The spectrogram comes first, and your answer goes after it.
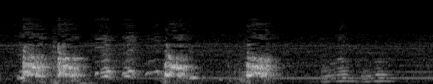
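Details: Domestic dog giving a quick string of four sharp, loud barks in the first two and a half seconds, then quieter; laughter and household chatter around it.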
